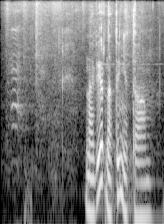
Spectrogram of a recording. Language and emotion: Russian, sad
